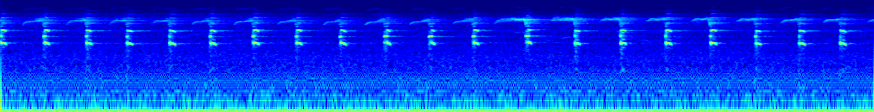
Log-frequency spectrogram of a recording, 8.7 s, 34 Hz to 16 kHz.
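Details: Lesser spotted eagle at its nest, 15 June 2021 around 15:09, giving a long, steady series of short ringing yelps, roughly two per second, each note sharp and harmonic-rich, against constant low background noise.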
